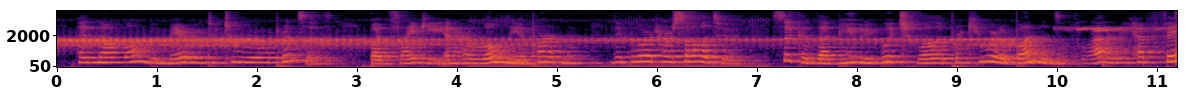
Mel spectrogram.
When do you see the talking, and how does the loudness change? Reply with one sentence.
You can hear the talking from 0.2 to 11.1 s, at a steady volume.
